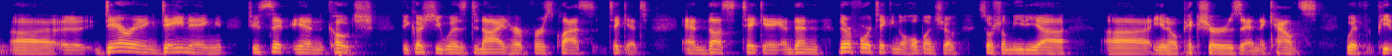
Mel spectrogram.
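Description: A man's voice: mid-range voice, bright, forceful tone. A man co-hosting a podcast, chatting casually and telling stories in a wordy, rambling, wry way. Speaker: podcast co-host. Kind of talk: casual podcast chat, storytelling. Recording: dull, lo-fi voice track.

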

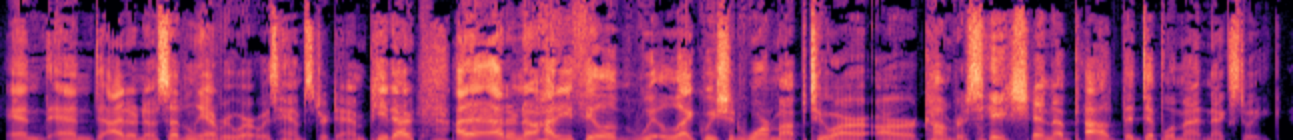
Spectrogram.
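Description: A man's voice: mid-range voice, lively intonation, normal speed, hardly any pauses, fairly bright tone, no echo, clean studio sound. A man hosting a podcast in casual chat, talking in a wordy, discursive, wry way. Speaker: podcast host. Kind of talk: casual chat about TV shows.

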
